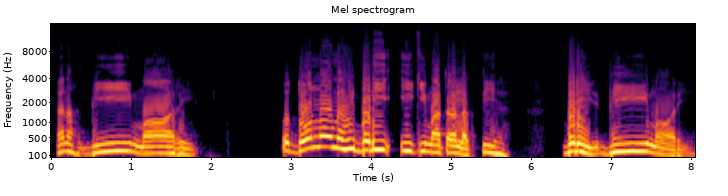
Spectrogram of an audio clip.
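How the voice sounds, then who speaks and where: A man's voice: on the high side, darkish tone, clear, resonant tone, dry recording. A man teaching a Hindi spelling lesson for exam prep, explaining step by step and asking his students questions. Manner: explains step by step, often asks "है ना"; writes on a board while talking.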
